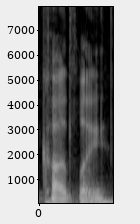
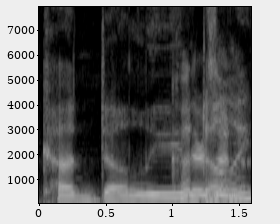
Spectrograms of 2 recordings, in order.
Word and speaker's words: Cuddley: Yeah, first time Lexi Cuddley. Yes, that is how your last name is pronounced. I think there's technically an H in there. Cuddly. There's probably that that you're not even sure.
